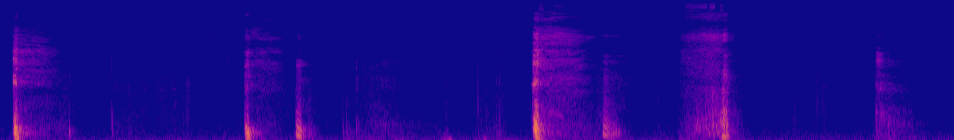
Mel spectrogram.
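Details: Several sharp, explosive sneezes mixed with barking coughs, with short gaps and quieter breaths between, lingering after a cold; chest hurts badly.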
